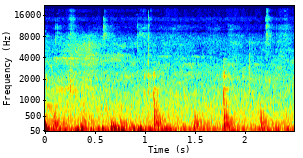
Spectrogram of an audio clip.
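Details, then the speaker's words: 25-year-old 250L Sottoriva tilting spiral mixer with belts removed: dull clunks, one or two a second, as the gearbox is turned by hand. Considerable gear backlash; machine is due for maintenance. "there's quite a bit of backlash in them gears. This machine is what, 25 years old. Probably due some maintenance."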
